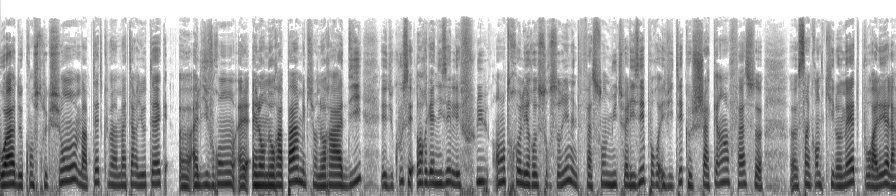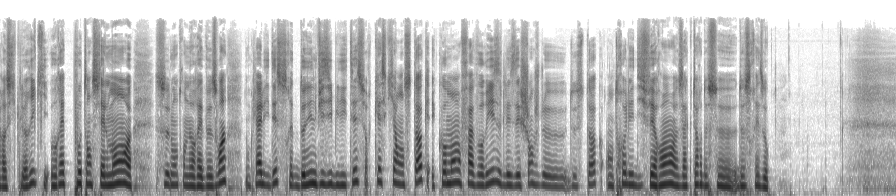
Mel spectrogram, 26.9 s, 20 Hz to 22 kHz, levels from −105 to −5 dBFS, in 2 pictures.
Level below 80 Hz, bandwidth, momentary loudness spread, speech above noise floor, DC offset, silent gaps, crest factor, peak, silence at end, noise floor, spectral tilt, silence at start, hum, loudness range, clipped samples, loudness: -50 dBFS; 16 kHz; 10 LU; 42 dB; under 0.1%; none; 22 dB; -2 dBFS; 0.3 s; -66 dBFS; -5.5 dB/octave; 0 s; none; 7 LU; under 0.1%; -25 LUFS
